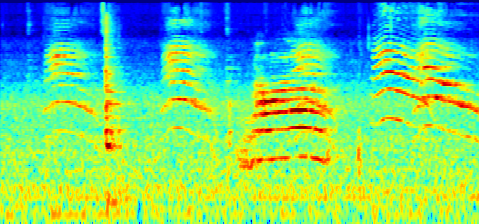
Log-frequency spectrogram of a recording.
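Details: Young stray kittens of Nabi crying loudly; four drawn-out, bending meows follow each other closely, one lower and longer in the middle, with a sharp tap between the first two.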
